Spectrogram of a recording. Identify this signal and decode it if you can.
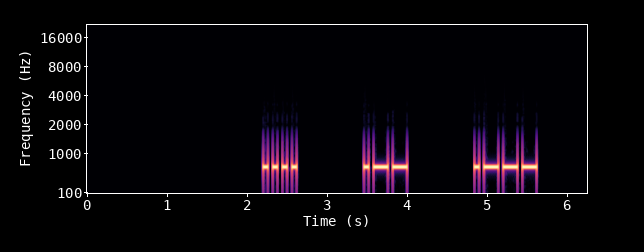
Morse code, heard as a keyed tone, about 20 wpm, 700 Hz. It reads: H W J
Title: 205 Lesson 33e - Letter j - Three Characters 20wpm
